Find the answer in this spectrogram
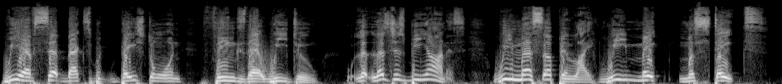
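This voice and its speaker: Male motivational speaker, slightly high voice, slow and deliberate delivery, emphatic refrains, dry close sound. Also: lively intonation, darkish tone, no echo. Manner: emphatic, repeats short refrains; addresses listeners as brothers and sisters. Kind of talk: motivational speech.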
